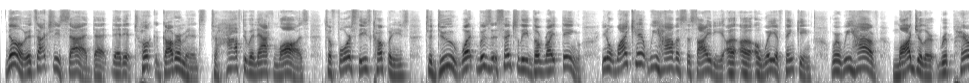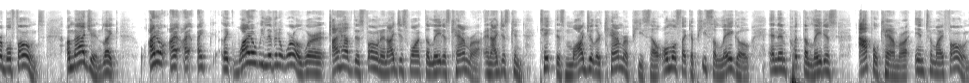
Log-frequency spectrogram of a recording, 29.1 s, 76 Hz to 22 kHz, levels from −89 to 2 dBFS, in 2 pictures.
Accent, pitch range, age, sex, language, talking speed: American, 145-200 Hz, 30-49, male, English, 205 wpm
